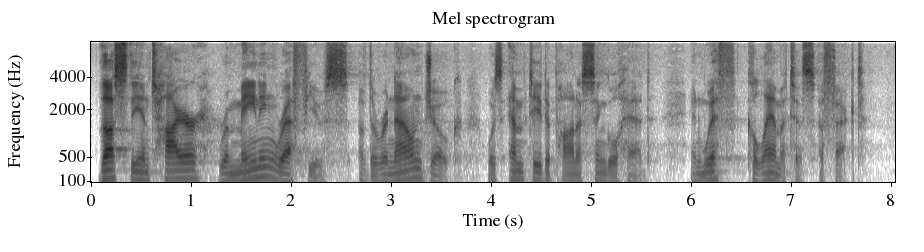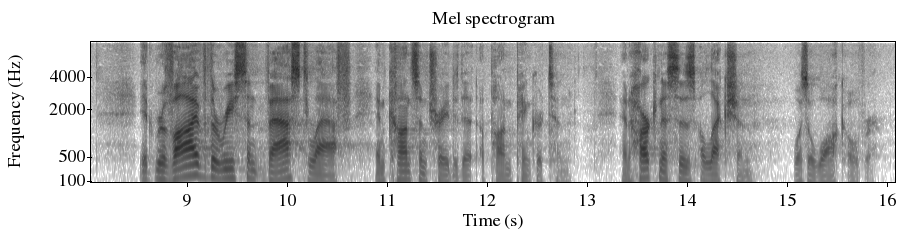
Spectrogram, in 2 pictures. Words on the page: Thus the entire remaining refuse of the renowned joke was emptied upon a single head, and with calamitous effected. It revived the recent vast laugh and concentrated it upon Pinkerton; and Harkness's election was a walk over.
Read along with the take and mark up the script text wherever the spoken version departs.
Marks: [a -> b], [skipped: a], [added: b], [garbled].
Thus the entire remaining refuse of the renowned joke was emptied upon a single head, and with calamitous [effected. -> effect] It revived the recent vast laugh and concentrated it upon Pinkerton; and Harkness's election was a walk over.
